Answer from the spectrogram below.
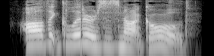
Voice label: All That Glitters, Sayings, 1 girl, 12 yrs; Talking; VoiceBox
